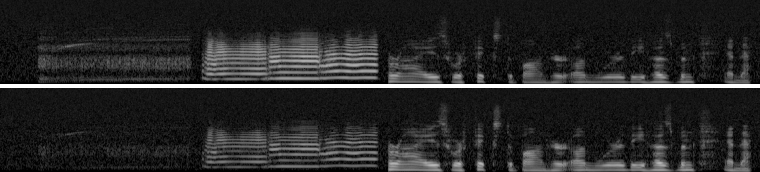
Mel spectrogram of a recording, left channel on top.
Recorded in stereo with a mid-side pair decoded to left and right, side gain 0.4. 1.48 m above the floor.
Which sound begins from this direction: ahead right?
A man speaking, at 3.9 s.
